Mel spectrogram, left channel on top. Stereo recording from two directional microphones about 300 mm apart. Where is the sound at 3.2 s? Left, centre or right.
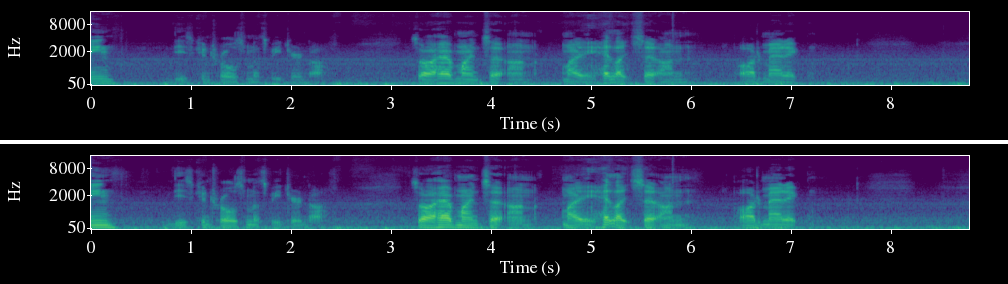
Right.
